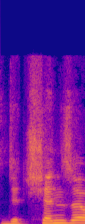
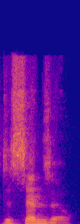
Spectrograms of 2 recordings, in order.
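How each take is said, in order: First: The C has a hard Italian sound. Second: The C has a soft sound. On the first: The speaker calls it wrong. "I don't think it's DiCenzo" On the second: The speaker calls it right. "They don't put the hard C sound uh, like the Italian C on there"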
